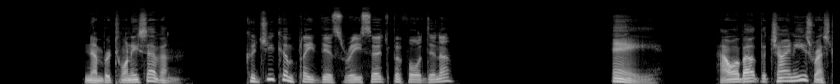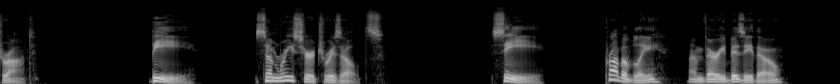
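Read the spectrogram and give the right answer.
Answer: C: Probably. I'm very busy, though.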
